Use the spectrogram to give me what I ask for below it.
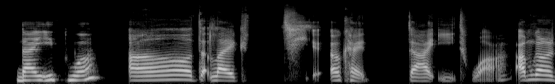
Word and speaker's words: Daayitwa: Daayit, like tea. Daayitwa.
